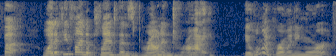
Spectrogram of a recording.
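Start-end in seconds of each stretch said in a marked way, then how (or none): none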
